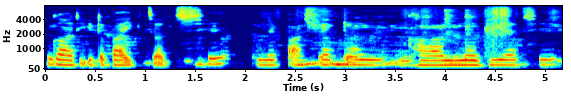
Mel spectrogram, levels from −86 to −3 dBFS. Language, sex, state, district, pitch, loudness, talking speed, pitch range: Bengali, female, West Bengal, Paschim Medinipur, 235 Hz, -21 LUFS, 125 wpm, 230-270 Hz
